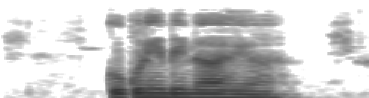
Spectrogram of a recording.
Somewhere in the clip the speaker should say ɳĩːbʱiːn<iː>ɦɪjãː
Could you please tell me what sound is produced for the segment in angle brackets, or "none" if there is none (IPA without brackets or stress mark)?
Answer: aː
